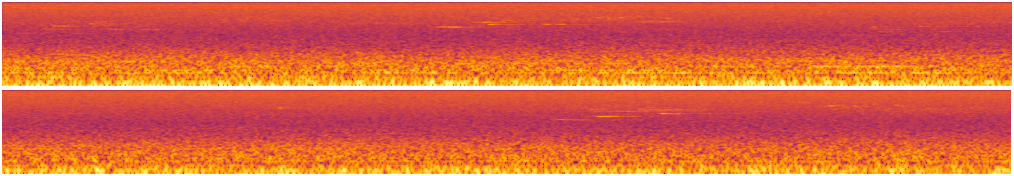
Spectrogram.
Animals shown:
Brown Creeper (Certhia americana)
Black-throated Green Warbler (Setophaga virens)
Hermit Thrush (Catharus guttatus)

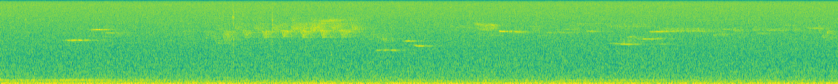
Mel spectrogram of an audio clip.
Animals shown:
Black-throated Blue Warbler (Setophaga caerulescens)
Winter Wren (Troglodytes hiemalis)
Hermit Thrush (Catharus guttatus)
Ovenbird (Seiurus aurocapilla)

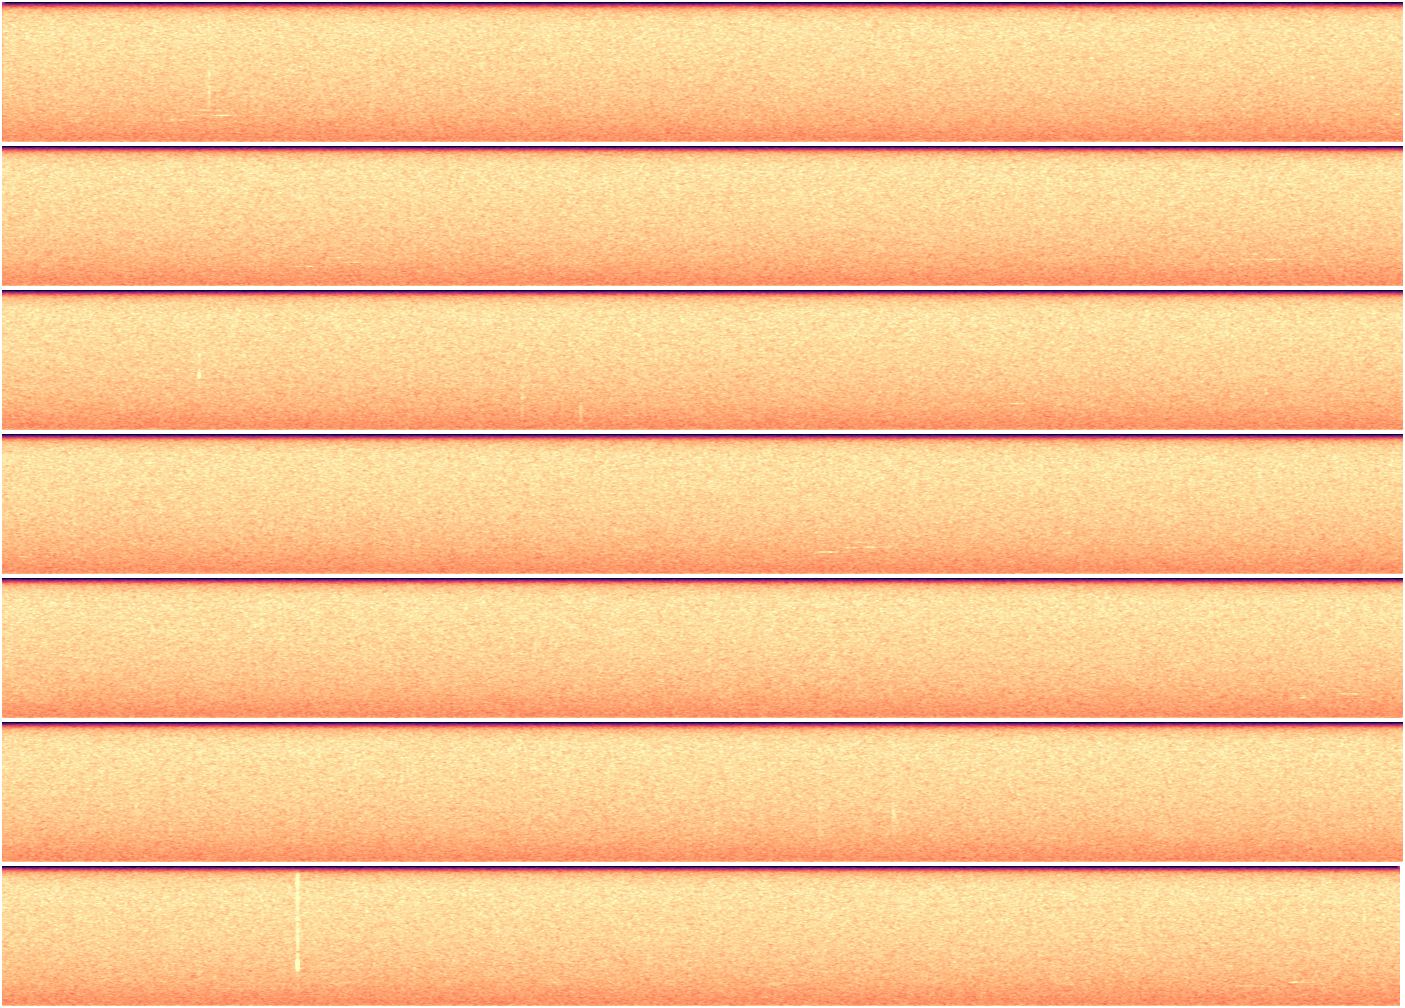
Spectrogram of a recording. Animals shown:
Hermit Thrush (Catharus guttatus)

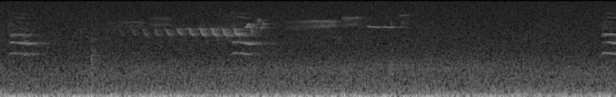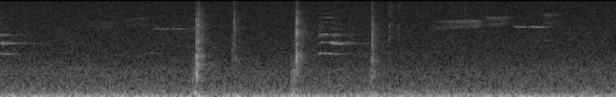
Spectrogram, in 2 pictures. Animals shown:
Black-throated Green Warbler (Setophaga virens)
Yellow-rumped Warbler (Setophaga coronata)
Blue Jay (Cyanocitta cristata)

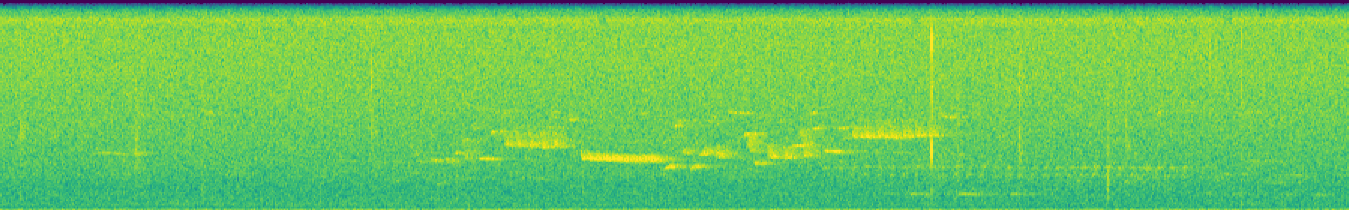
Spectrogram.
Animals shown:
Black-throated Green Warbler (Setophaga virens)
American Crow (Corvus brachyrhynchos)
White-breasted Nuthatch (Sitta carolinensis)
Winter Wren (Troglodytes hiemalis)

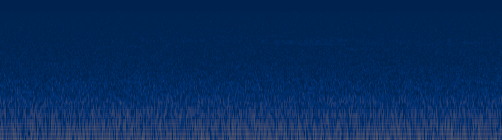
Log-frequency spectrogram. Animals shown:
Winter Wren (Troglodytes hiemalis)

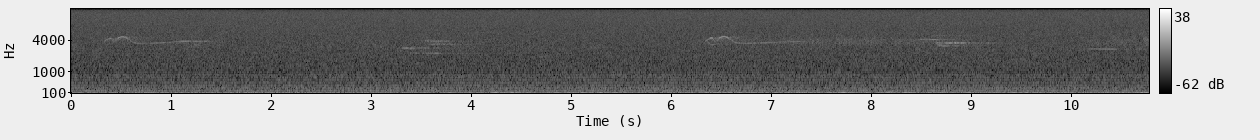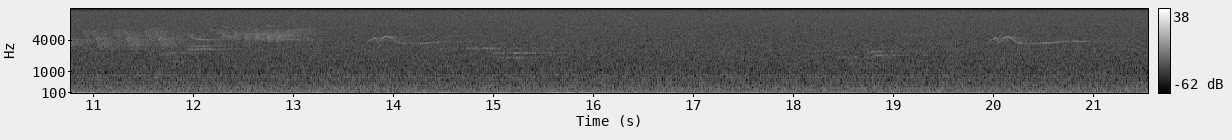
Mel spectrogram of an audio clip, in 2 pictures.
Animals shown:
Eastern Wood-Pewee (Contopus virens)
Black-throated Blue Warbler (Setophaga caerulescens)
Wood Thrush (Hylocichla mustelina)
Ovenbird (Seiurus aurocapilla)

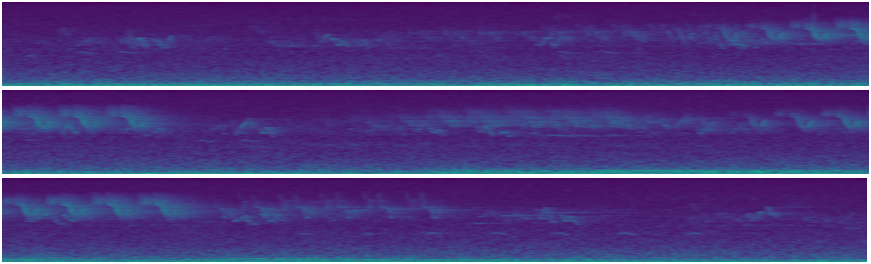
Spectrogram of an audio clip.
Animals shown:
Hermit Thrush (Catharus guttatus)
American Crow (Corvus brachyrhynchos)
Ovenbird (Seiurus aurocapilla)
Red-eyed Vireo (Vireo olivaceus)

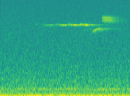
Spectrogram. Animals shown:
Black-throated Green Warbler (Setophaga virens)

